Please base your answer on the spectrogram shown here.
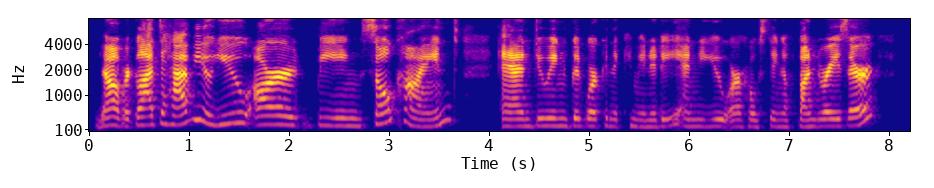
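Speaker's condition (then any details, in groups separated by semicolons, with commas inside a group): No condition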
